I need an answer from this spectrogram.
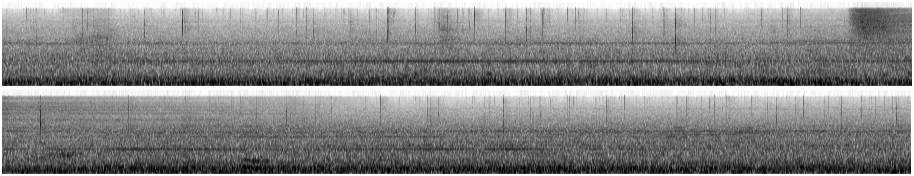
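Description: Electric express passenger train running past close by: a steady rumble of wheels on the rails with a faint whine, and a short hiss about eight and a half seconds in.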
